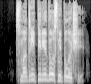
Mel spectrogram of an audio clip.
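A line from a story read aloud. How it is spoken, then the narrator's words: Snorted. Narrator (Russian): фыркнул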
